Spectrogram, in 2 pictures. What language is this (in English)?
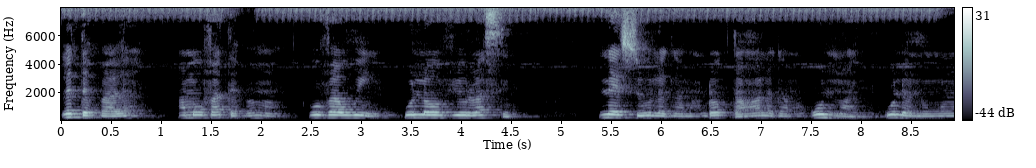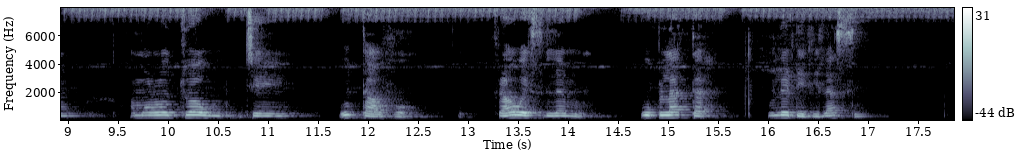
Ewe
